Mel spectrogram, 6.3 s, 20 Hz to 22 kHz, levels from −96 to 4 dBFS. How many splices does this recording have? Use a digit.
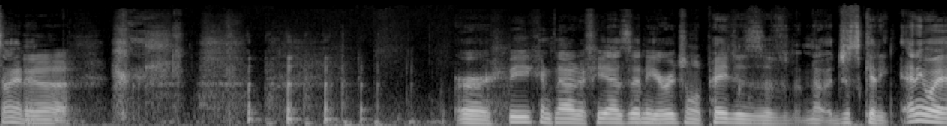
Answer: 2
